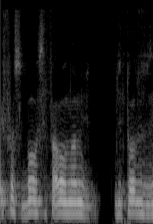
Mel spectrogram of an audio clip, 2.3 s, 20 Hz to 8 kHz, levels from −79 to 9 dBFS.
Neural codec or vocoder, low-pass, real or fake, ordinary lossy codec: codec, 16 kHz, 4.8 kbps, FACodec; 7.2 kHz; fake; none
